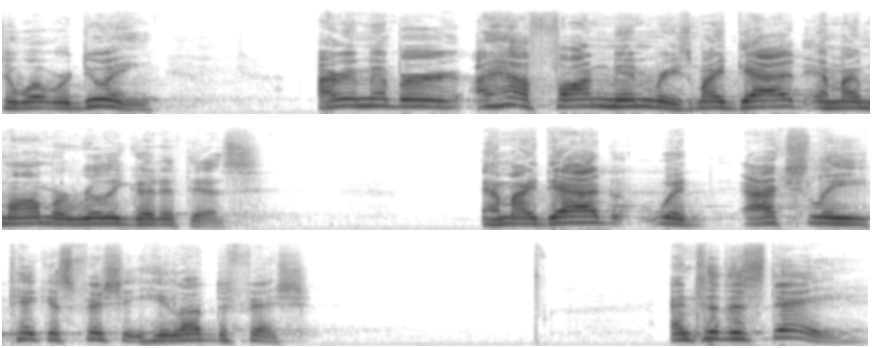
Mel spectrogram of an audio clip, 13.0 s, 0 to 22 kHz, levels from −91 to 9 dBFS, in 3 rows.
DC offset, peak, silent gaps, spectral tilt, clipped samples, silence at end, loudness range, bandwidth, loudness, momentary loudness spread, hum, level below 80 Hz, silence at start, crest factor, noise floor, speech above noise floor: under 0.1%; -8 dBFS; none; -5 dB/octave; under 0.1%; 0.1 s; 7 LU; 15.5 kHz; -25 LUFS; 13 LU; none; -74 dBFS; 0 s; 20 dB; -79 dBFS; 54 dB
